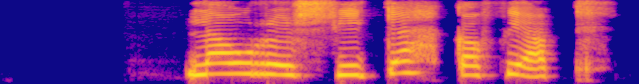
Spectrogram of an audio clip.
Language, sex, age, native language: Icelandic, male, 8, Icelandic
